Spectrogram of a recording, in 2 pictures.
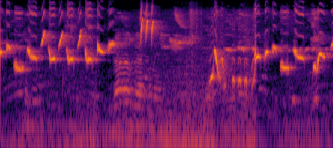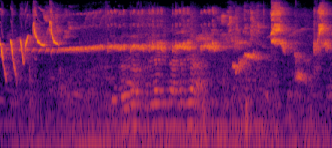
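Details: Aceh white-rumped shama song: repeated quick upslurred whistles, then a long sustained whistled note with chattering, scratchy notes layered on top. A constant low hum runs beneath.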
